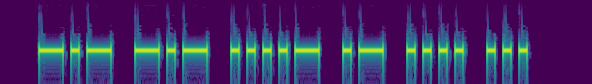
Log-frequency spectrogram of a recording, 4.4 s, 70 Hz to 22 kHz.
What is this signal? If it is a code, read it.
Morse code, heard as a keyed tone, about 20 wpm, 700 Hz. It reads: KK4AHS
